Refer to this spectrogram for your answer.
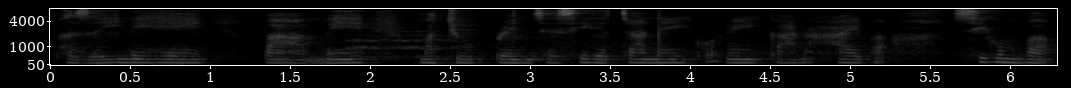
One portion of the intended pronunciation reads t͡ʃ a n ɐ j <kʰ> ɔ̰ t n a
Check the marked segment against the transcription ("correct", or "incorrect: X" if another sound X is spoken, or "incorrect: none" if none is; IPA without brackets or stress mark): correct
